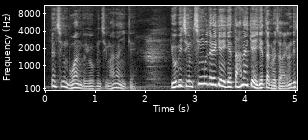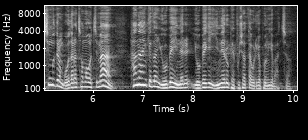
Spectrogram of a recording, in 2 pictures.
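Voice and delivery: usual speaking voice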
